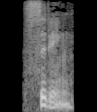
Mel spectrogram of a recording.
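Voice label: "sitting", spoken word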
